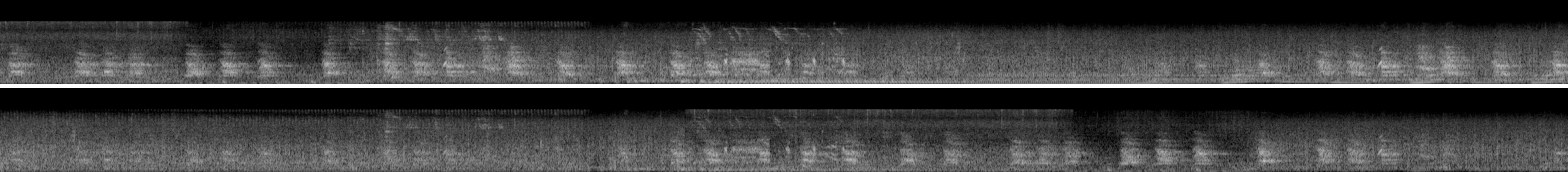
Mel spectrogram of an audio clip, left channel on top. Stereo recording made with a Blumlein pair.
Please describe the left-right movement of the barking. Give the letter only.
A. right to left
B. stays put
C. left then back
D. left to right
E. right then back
E.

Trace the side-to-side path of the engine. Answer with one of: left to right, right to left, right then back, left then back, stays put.
right to left.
